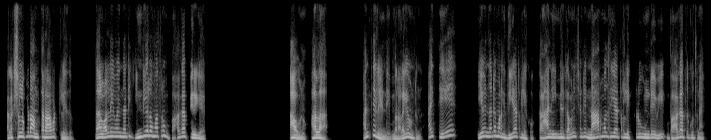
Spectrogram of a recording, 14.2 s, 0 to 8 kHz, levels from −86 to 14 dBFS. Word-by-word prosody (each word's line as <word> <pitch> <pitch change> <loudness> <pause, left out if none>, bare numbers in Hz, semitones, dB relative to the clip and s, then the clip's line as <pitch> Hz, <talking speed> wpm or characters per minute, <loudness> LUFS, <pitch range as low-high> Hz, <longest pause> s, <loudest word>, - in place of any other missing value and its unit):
కలక్షన్లు 215 +8 +2
కూడా 240 0 +4
అంత 185 +1 -1
రావట్లేదు 120 - 0 0.5
దాని 185 +1 +6
వల్ల 200 +5 +3
ఏమైందంటే 230 -1 -1 0.2
ఇండియాలో 265 +6 +2
మాత్రం 260 +3 -2 0.2
బాగా 180 - -1
పెరిగాయి. 140 - +2 1.8
అవును. 115 -11 +5 0.2
అలా. 155 -3 +6 0.8
అంతేలెండి 175 - 0
మరి 120 - 0
అలాగే 180 +8 +2
ఉంటుంది. 110 -10 -6 0.2
అయితే 220 -5 -3 0.8
ఏమైందంటే 230 +3 0
మనకు 190 -9 +1
థియేటర్లు 180 -3 -1
ఎక్కువ 110 -1 -16
కానీ 175 +5 +2
మీరు 175 -1 +1
గమనించండి 215 +4 -3
నార్మల్ 220 +7 +1
థియేటర్లు 200 -5 -1
ఎక్కడో 190 +4 -5
ఉండేవి 165 -2 +1 0.2
బాగా 195 +10 +2
తగ్గుతున్నాయి. 135 - -6
180 Hz, 130 wpm, -23 LUFS, 150-220 Hz, 1.8 s, దాని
